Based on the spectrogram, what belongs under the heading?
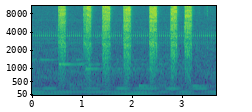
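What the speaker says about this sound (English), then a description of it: "give it a very, very light dab spray like that." Light dabs of spray paint are misted onto a model wargame fence: about eight short, even hissing bursts at a regular rhythm, close up with no talking.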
